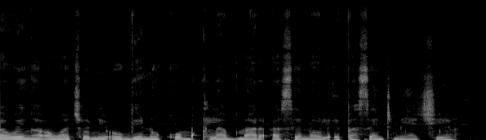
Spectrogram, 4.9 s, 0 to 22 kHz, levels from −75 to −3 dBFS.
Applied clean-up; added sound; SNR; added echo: none; none; none; none.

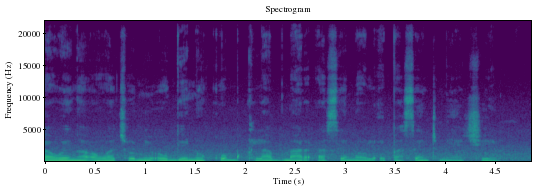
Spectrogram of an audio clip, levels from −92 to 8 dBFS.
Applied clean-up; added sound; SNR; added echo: none; Water; 16 dB; none.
